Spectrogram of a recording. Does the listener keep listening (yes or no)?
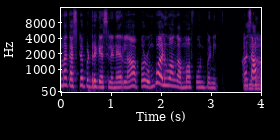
yes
